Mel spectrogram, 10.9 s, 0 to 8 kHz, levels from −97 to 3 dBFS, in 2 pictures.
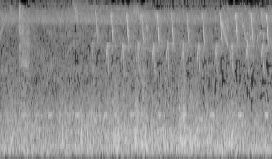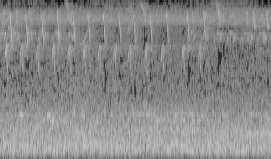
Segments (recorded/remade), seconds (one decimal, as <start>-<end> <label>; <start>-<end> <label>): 0.0-1.7 recorded; 1.7-3.2 remade; 3.2-10.9 recorded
